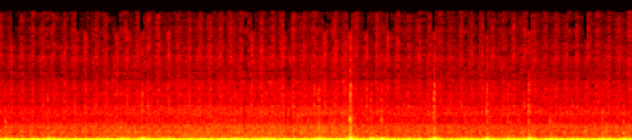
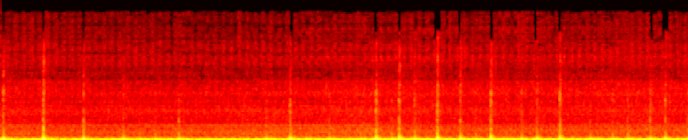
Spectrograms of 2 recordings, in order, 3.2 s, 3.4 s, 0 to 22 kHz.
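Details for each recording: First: Abandoned Suzuki Bandit being restored, with a Blue Flame Duro exhaust, warming up after long sitting: deep, even idle with a steady low pulse and no hunting. The owner suspects it needs new carbs, and idle fluctuation appears later as it heats up. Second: Suzuki Bandit with Blue Flame exhaust, about 7 minutes warming at idle with a little smoke: low idle burble with sharp irregular ticks, speed hunting slightly as it heats up; idle fluctuation, cause not confirmed.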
